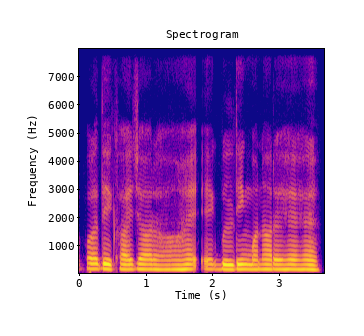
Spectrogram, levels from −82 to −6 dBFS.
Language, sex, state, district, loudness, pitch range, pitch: Hindi, male, Tripura, West Tripura, -14 LUFS, 165-170 Hz, 170 Hz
